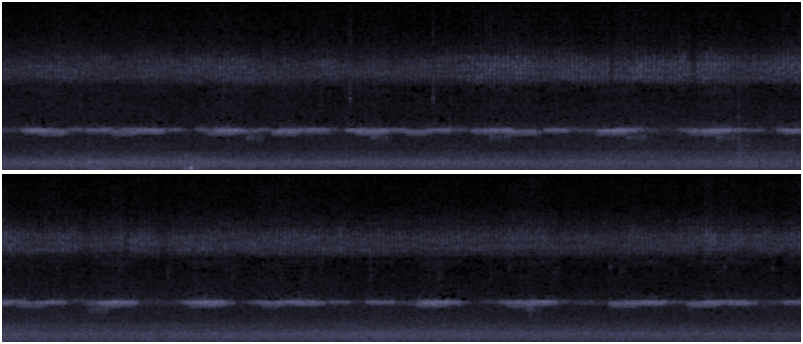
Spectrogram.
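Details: Crickets calling at night in a forest, an unbroken high shrill trill with irregular pulsing, set against gentle wind and a faint low thud early on.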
